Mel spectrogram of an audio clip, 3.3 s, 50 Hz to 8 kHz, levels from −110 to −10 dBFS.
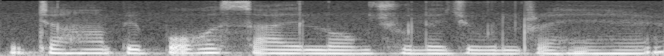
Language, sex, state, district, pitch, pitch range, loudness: Hindi, female, Madhya Pradesh, Dhar, 190 Hz, 185-210 Hz, -16 LUFS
